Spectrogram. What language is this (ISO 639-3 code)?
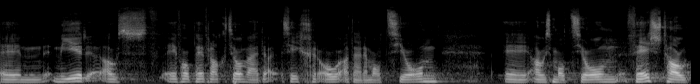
gsw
